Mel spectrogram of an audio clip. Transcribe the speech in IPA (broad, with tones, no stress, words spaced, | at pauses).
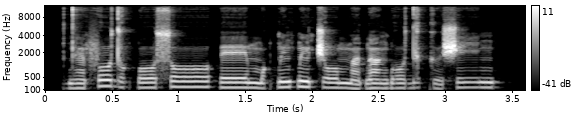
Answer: dɛ̃˨foː˦dɔ˨ k͡poː˧soː˦ | eː˧mɔ˨ k͡pĩ˦k͡pĩ˦t͡ʃoː˧ mã˨ɗã˧ɡ͡boː˧ dɨ˦kɨ˨ ʃiː˦ŋ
